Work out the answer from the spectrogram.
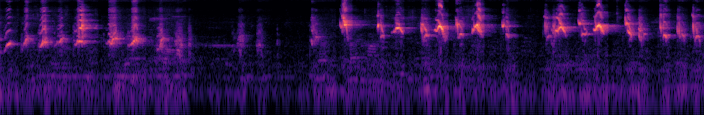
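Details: Lure recording of Long-tailed shrike song meant to set silent shrikes singing: a few rising chirped phrases, then a brief near-silent pause, followed by a lively string of sharp, varied high notes.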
